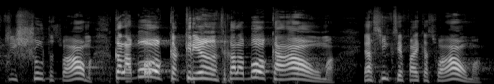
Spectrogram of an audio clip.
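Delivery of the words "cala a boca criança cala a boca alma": repeated yelled rebuke, much louder; angry shout. Retold or imitated. Preacher shouting down child and soul, angry. Kicking at your own soul.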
